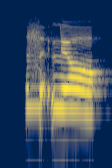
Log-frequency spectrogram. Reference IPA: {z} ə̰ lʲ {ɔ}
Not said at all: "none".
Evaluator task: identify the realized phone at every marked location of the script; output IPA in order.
z, ɔ

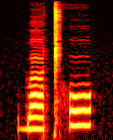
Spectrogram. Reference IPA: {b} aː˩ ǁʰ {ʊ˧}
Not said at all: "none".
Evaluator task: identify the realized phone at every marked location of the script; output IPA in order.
b, ɔ˧

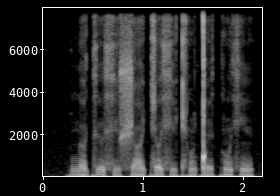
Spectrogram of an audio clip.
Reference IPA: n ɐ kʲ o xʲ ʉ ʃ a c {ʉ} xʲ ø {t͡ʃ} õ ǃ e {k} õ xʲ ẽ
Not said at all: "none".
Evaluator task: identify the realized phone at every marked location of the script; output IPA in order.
ə, cʰ, k

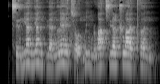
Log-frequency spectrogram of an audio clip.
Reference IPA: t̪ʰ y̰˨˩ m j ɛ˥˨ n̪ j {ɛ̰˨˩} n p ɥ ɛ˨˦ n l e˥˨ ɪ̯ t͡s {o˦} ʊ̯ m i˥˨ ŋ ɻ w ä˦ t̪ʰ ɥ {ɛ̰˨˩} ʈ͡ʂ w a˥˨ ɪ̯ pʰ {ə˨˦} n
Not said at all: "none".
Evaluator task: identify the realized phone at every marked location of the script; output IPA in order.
ɛ˥˨, o̰˨˩, ɛ˦, ə˥˨

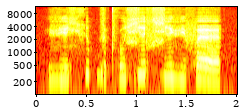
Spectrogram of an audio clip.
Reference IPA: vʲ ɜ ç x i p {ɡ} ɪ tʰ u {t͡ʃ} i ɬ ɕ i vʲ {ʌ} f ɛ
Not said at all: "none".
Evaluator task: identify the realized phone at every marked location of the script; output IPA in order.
ɡ, ɕ, ʌ

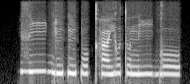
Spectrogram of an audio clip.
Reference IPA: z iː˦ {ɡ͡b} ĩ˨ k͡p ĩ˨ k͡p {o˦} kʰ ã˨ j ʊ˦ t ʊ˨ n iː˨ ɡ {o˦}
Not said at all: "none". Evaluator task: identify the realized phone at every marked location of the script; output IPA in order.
ɡ, o˨, o˦˨

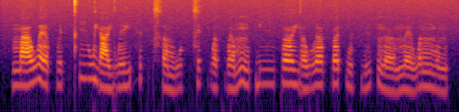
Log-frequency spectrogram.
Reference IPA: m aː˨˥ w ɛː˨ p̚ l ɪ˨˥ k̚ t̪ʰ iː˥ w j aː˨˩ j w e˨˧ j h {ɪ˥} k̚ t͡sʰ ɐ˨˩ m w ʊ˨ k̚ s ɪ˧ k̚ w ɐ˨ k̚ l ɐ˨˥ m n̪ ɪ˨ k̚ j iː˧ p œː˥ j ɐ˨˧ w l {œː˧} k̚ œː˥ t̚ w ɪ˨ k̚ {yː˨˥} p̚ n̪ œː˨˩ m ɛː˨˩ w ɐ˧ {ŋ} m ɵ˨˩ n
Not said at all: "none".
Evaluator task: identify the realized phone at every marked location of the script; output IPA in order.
ɪ˥, œː˥, yː˨˥, ŋ

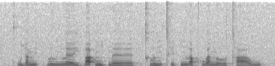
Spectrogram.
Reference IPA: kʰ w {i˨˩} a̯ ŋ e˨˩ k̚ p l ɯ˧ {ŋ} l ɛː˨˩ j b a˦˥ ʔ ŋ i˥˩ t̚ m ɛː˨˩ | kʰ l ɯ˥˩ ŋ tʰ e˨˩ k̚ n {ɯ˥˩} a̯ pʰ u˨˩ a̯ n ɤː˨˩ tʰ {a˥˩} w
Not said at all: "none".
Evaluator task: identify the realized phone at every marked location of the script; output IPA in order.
i˨˩, ŋ, ɯ˧, a˩˦

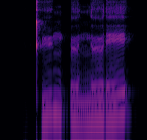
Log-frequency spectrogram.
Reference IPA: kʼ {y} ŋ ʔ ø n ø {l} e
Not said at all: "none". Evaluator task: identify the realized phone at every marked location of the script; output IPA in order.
y, ɾ

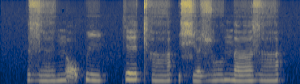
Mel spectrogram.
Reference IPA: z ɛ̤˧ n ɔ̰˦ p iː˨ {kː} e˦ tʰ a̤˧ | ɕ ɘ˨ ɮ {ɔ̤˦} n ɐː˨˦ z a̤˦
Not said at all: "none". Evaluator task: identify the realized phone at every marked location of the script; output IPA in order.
kː, ɔ̤˦

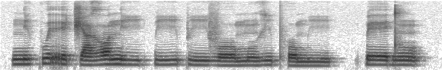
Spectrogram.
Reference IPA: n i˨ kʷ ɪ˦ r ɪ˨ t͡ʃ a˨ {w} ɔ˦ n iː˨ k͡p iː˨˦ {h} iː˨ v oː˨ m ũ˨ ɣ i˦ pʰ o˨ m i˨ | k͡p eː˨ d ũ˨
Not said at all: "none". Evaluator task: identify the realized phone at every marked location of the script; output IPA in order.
ɣ, p

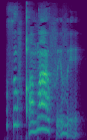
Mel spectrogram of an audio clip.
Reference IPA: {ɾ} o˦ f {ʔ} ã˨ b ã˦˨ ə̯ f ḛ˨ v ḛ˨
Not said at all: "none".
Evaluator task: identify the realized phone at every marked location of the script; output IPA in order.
θ, qʼ

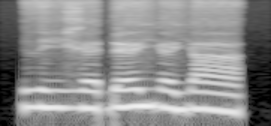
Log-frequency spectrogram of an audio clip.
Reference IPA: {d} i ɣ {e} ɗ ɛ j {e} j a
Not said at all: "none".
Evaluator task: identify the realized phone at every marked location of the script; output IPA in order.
ð, ɛ, ɛ

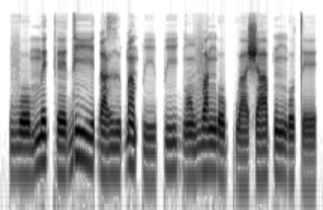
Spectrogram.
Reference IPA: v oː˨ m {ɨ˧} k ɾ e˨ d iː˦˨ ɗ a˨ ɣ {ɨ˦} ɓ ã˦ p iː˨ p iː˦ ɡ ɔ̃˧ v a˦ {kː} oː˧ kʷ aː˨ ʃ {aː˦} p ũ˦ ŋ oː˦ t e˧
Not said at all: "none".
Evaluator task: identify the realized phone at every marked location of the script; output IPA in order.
e˧, ɨ˨, ŋ, aː˦

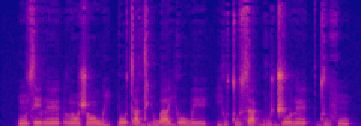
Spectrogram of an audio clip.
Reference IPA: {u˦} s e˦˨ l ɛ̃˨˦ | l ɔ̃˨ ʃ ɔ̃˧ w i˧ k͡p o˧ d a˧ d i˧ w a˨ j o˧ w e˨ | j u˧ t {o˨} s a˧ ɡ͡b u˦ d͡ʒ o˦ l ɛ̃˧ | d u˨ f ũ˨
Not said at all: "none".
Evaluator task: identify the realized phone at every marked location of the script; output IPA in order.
ũ˦, u˨

